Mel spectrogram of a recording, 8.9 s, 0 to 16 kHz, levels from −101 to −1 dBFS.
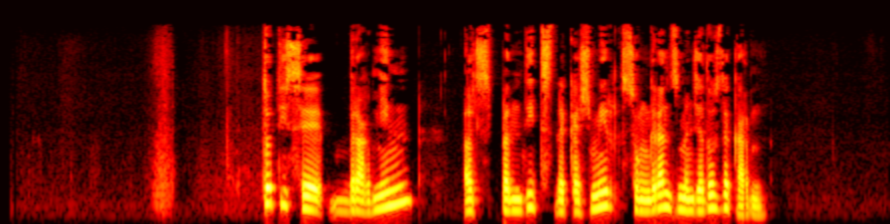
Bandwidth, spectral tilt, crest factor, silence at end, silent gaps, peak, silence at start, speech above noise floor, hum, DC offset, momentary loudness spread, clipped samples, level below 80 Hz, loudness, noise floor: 11.5 kHz; -5 dB/octave; 22 dB; 1.25 s; none; -2 dBFS; 1.6 s; 56 dB; none; under 0.1%; 7 LU; under 0.1%; -68 dBFS; -21 LUFS; -77 dBFS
